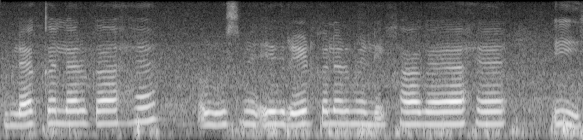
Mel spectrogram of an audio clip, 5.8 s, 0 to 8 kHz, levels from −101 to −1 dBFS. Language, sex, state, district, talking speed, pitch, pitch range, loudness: Hindi, female, Odisha, Sambalpur, 155 wpm, 235 Hz, 230-245 Hz, -15 LUFS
